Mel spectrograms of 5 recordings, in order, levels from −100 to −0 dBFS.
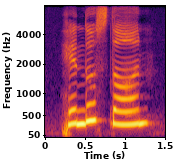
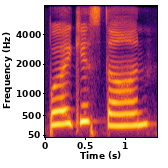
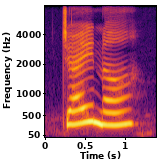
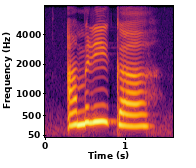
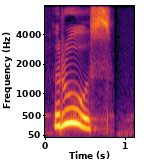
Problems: background sounds at intervals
